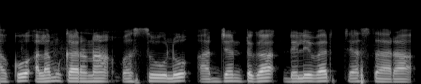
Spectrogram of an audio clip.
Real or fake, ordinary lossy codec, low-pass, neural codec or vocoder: real; none; 5.4 kHz; none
